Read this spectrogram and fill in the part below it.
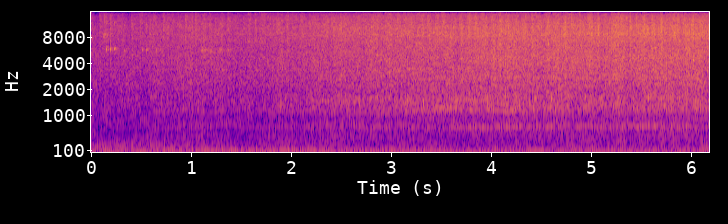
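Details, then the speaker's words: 1999 Holden R8 Clubsport Gen III LS1 V8, 250,000 km, first start after cam swap, idle propped up, no warning lights, temperature fine: warm choppy, uneven lope from the bigger cam with steady low rumble, running smoothly; normal cam idle. "Well, you can certainly hear the camp. That's not too bad, is it?"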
